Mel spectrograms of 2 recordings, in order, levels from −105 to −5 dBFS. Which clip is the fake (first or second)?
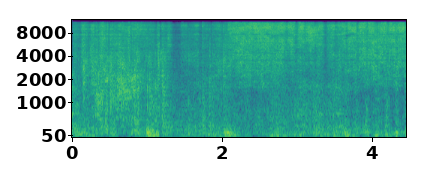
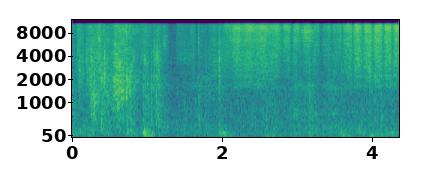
first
